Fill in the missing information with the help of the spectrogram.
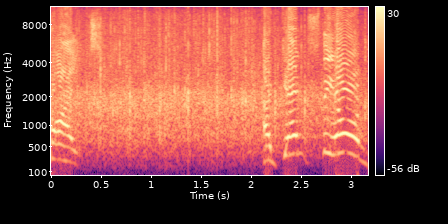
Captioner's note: applause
